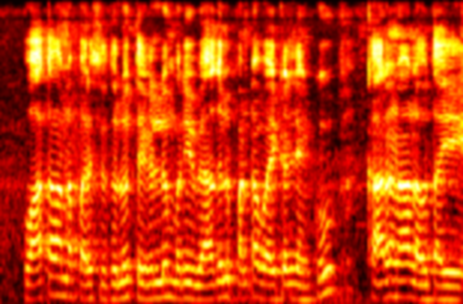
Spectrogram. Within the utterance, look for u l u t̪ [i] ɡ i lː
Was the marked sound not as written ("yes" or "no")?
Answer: yes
